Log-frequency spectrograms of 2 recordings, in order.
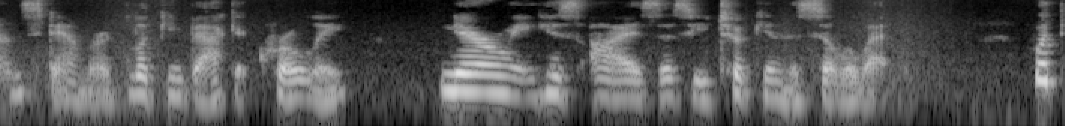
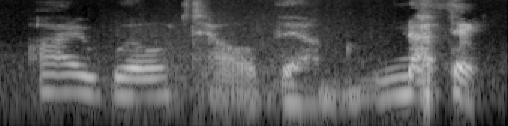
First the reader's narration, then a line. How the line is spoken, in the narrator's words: the demon hissed back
